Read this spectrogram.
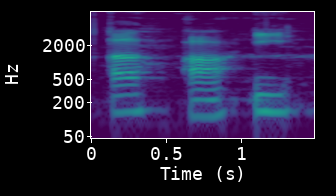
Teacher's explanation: निर अनुनासिक, यदि हवा मुख से निकलती है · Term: मौखिक स्वर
